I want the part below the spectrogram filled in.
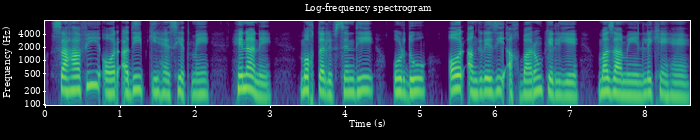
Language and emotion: Urdu, neutral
